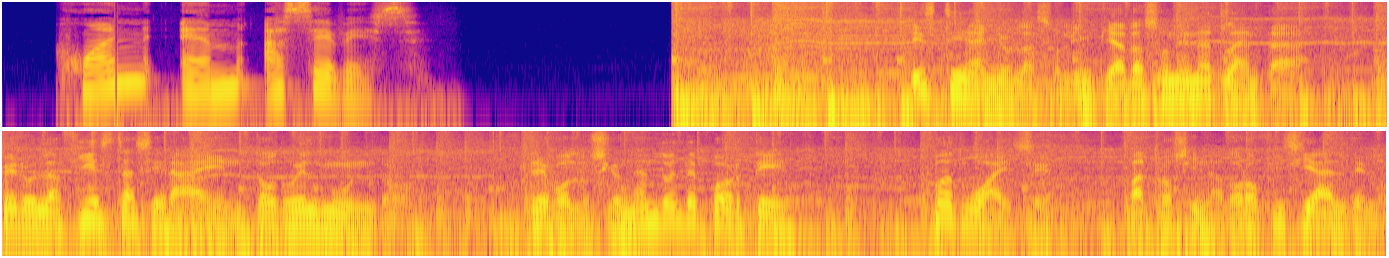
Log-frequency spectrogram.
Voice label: Spanish; Commercial Demo; Voiceover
